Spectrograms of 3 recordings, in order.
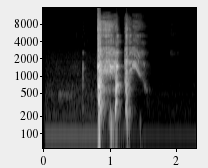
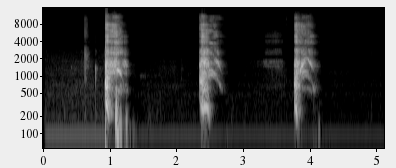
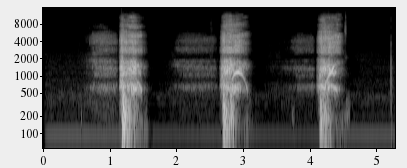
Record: {"cough_length": "2.3 s", "cough_amplitude": 32768, "cough_signal_mean_std_ratio": 0.3, "three_cough_length": "5.1 s", "three_cough_amplitude": 32768, "three_cough_signal_mean_std_ratio": 0.27, "exhalation_length": "5.3 s", "exhalation_amplitude": 32109, "exhalation_signal_mean_std_ratio": 0.37, "survey_phase": "beta (2021-08-13 to 2022-03-07)", "age": "45-64", "gender": "Female", "wearing_mask": "No", "symptom_none": true, "smoker_status": "Never smoked", "respiratory_condition_asthma": false, "respiratory_condition_other": false, "recruitment_source": "REACT", "submission_delay": "2 days", "covid_test_result": "Negative", "covid_test_method": "RT-qPCR", "influenza_a_test_result": "Negative", "influenza_b_test_result": "Negative"}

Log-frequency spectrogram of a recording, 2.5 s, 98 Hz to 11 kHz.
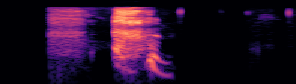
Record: {"cough_length": "2.5 s", "cough_amplitude": 28501, "cough_signal_mean_std_ratio": 0.32, "survey_phase": "beta (2021-08-13 to 2022-03-07)", "age": "18-44", "gender": "Female", "wearing_mask": "No", "symptom_none": true, "symptom_onset": "3 days", "smoker_status": "Never smoked", "respiratory_condition_asthma": false, "respiratory_condition_other": false, "recruitment_source": "REACT", "submission_delay": "2 days", "covid_test_result": "Negative", "covid_test_method": "RT-qPCR", "influenza_a_test_result": "Negative", "influenza_b_test_result": "Negative"}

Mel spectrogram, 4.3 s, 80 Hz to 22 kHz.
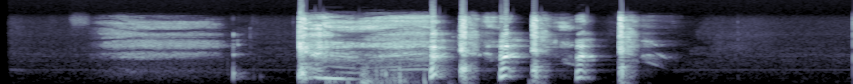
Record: {"cough_length": "4.3 s", "cough_amplitude": 32768, "cough_signal_mean_std_ratio": 0.35, "survey_phase": "beta (2021-08-13 to 2022-03-07)", "age": "18-44", "gender": "Female", "wearing_mask": "No", "symptom_cough_any": true, "symptom_runny_or_blocked_nose": true, "symptom_sore_throat": true, "symptom_fatigue": true, "symptom_headache": true, "symptom_change_to_sense_of_smell_or_taste": true, "smoker_status": "Never smoked", "respiratory_condition_asthma": true, "respiratory_condition_other": false, "recruitment_source": "Test and Trace", "submission_delay": "2 days", "covid_test_result": "Positive", "covid_test_method": "RT-qPCR", "covid_ct_value": 19.9, "covid_ct_gene": "ORF1ab gene", "covid_ct_mean": 20.3, "covid_viral_load": "230000 copies/ml", "covid_viral_load_category": "Low viral load (10K-1M copies/ml)"}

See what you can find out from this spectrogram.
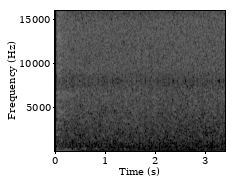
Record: {"three_cough_length": "3.4 s", "three_cough_amplitude": 164, "three_cough_signal_mean_std_ratio": 1.1, "survey_phase": "beta (2021-08-13 to 2022-03-07)", "age": "45-64", "gender": "Male", "wearing_mask": "No", "symptom_none": true, "smoker_status": "Never smoked", "respiratory_condition_asthma": false, "respiratory_condition_other": false, "recruitment_source": "REACT", "submission_delay": "2 days", "covid_test_result": "Negative", "covid_test_method": "RT-qPCR", "influenza_a_test_result": "Negative", "influenza_b_test_result": "Negative"}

